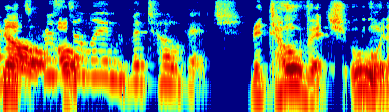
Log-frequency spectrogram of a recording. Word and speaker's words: KristaLyn Vetovich: Higher Self Expo, and I'm joined today by KristaLyn Vetovich. Did I say it right? No, not this time. It's No. Oh, KristaLyn Vetovich.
